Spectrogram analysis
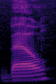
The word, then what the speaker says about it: Bell: Martin Ethan Connor Mark Hendrick Bell it looks like it's spelled bill but you say it Bell Blake Austin Raymond Cuts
